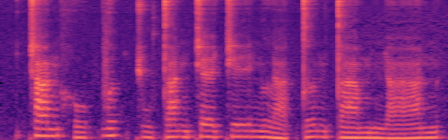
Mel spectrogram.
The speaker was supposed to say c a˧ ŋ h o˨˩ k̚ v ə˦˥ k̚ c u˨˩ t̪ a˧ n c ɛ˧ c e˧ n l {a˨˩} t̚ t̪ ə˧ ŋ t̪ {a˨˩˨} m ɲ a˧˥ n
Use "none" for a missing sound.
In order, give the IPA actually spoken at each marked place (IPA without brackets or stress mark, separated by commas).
a˨˩, a˧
